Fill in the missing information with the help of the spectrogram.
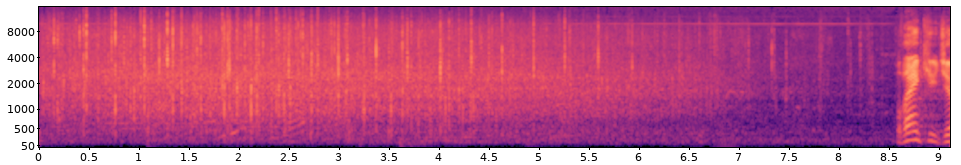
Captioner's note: applause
